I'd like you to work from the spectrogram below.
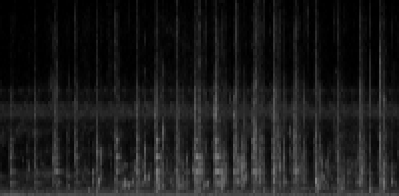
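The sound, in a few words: whisking eggs seasoned with salt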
